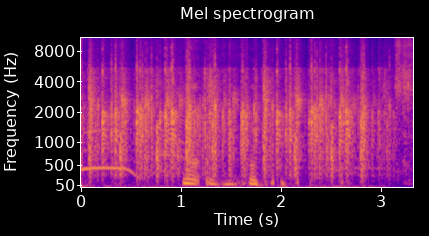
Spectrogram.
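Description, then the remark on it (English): A burst of studio audience applause sound effect, many hands clapping densely and steadily for a few seconds, with a brief tone at the start. “Brendan's sound effect. Well, you got your applause.”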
